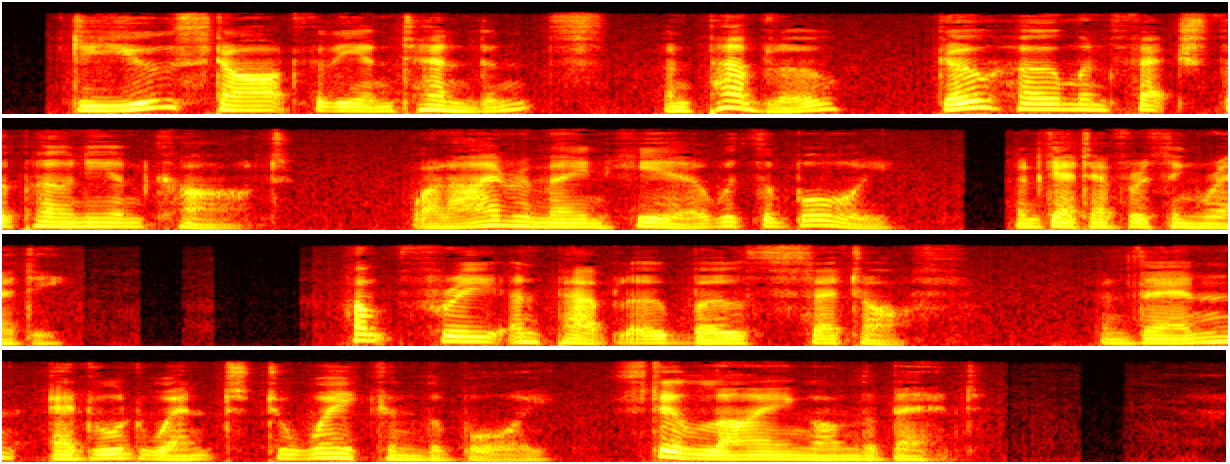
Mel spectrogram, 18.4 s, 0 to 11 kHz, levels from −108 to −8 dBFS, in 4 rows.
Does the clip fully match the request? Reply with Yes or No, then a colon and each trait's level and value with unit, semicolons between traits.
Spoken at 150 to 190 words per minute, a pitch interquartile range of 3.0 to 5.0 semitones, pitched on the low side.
Yes: average, 155 wpm; average, 4.6 semitones; low, 110 Hz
